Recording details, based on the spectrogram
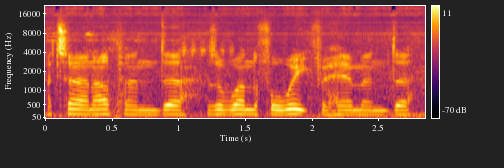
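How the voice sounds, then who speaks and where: A man's voice: fairly high pitch, monotone, a little fast, warm tone. A man working as a golf commentator, giving live analysis in a conversational way. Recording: clear outdoor background noise.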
